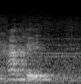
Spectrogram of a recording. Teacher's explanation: a /p/ sound like in ‘happy’ /ˈhæpi/ really is just a momentary silence, because during the ‘hold’, you can hear nothing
